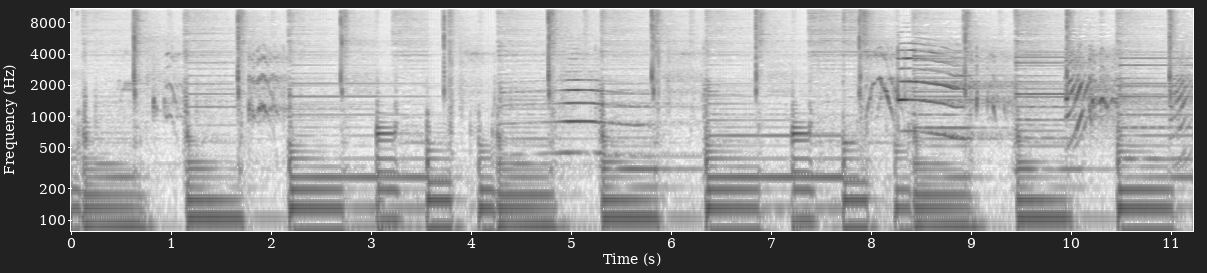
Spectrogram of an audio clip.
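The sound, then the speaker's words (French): Several cat meows with rising and falling pitch sound repeatedly over loud, rhythmic music with a steady thumping beat. There is no talking. “C'est un chat.”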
